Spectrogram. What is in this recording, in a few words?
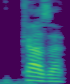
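"casa", Italian pronunciation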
